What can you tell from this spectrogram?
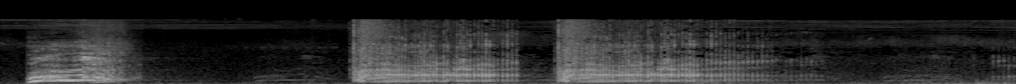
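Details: African lion in the savannah, roaring: a short throaty roar first, then two long, powerful, rasping roars of about two seconds each, separated by breathy pauses with faint grunts.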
